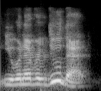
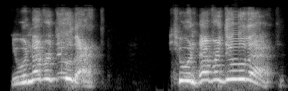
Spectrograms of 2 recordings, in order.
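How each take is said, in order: First: Said in the usual way. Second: Emphatic. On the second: Real, not acted. Emphatic rebuke to listeners.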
